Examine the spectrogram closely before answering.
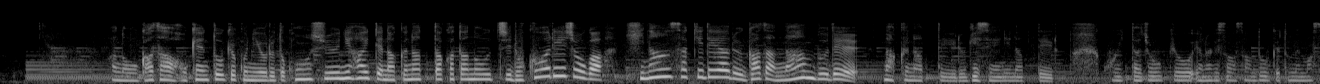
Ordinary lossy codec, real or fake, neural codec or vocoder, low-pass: none; real; none; 7.2 kHz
